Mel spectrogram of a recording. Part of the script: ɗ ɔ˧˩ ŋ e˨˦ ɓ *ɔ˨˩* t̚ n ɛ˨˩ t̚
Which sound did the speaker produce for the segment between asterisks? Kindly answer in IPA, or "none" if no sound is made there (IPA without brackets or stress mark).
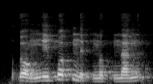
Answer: ɔ˦˥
